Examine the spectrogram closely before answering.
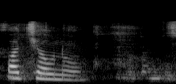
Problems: constant background noise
